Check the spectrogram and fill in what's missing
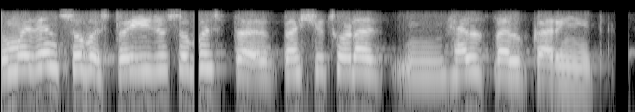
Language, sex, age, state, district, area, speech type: Kashmiri, male, 30-45, Jammu and Kashmir, Kupwara, rural, conversation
